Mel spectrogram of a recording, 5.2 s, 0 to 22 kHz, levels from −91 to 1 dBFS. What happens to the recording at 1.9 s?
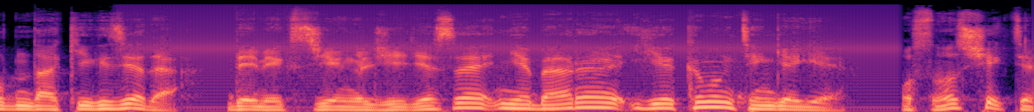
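At 1.9 s a mains buzz is running, present from 0.56 to 4.54 s: switching spikes at twice the 60 Hz mains rate add harmonics reaching several kHz, well below the main sound. Its raspy, bright edge separates it from a smooth, low mains hum.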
